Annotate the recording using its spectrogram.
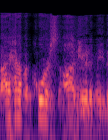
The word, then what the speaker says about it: Udemy: I have a class, by the way, it's pronounced Udemy, U-D-E-M-Y.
